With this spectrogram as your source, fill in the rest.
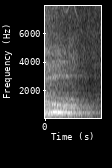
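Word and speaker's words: Balle: Simon Bull. Simon Bullo. Not Simon Bell. Bull. Simon Bull. Right. So one more please. Simon Bull. So how is spelled? How does it spell? B-A-L-L-E. But you pronounce Bull.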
